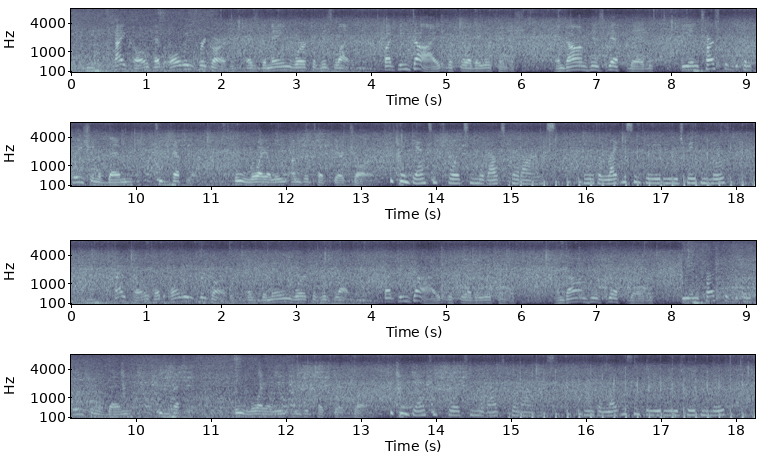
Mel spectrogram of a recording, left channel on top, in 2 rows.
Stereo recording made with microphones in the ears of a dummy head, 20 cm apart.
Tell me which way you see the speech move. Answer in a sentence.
In this clip you hear the speech stay put.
